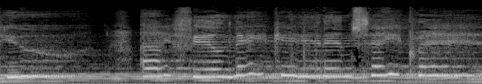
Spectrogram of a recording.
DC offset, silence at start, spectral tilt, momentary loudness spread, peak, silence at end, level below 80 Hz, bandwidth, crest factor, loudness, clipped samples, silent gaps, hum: 1%; 0 s; -4 dB/octave; 9 LU; -6 dBFS; 0 s; -50 dBFS; 15.5 kHz; 12 dB; -18 LUFS; under 0.1%; none; none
